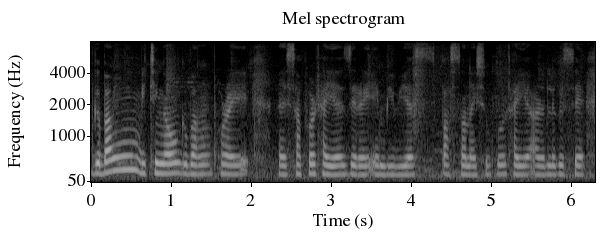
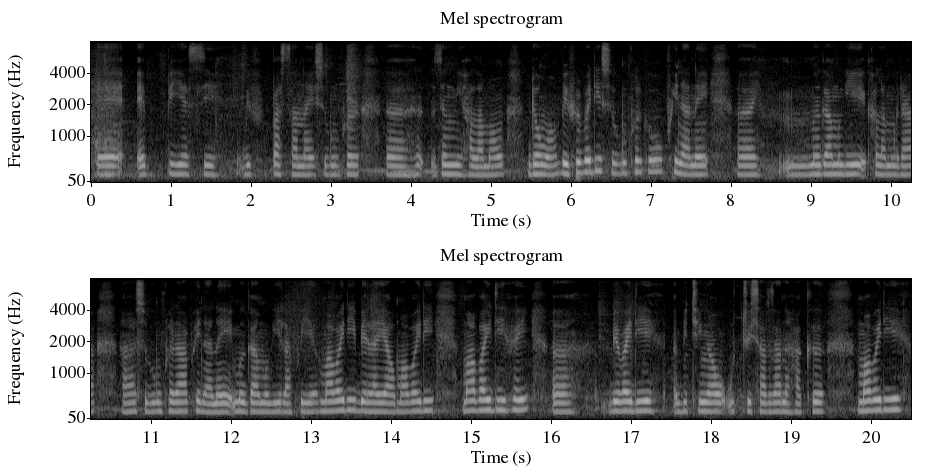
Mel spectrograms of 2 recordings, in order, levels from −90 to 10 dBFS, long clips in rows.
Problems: low volume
